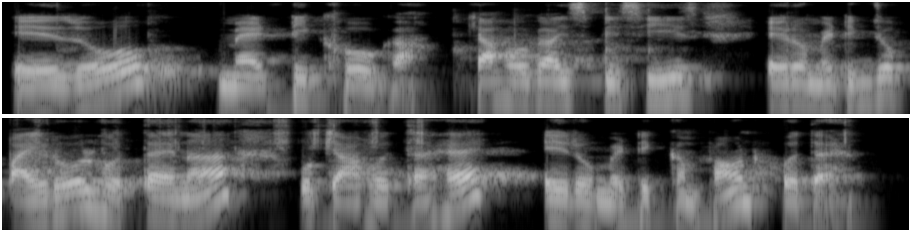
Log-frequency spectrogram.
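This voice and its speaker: A man teaching a chemistry lecture. He asks questions and answers them himself, repeats key terms, and drags key words out slowly. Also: mid-range voice, mellow, muffled recording. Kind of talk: exam-prep lecture.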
